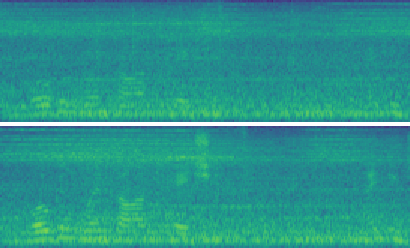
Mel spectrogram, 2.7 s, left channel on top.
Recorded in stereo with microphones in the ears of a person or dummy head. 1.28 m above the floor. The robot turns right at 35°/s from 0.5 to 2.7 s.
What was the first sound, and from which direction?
A man speaking, 110° right.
